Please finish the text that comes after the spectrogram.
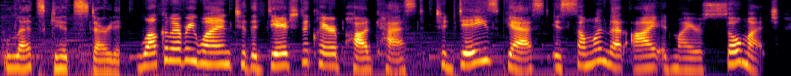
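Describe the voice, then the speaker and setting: Woman doing podcast host stuff, intros and questions, mid pitch, bit of music around. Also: expressive, a little slow. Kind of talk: scripted podcast intro and interview.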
